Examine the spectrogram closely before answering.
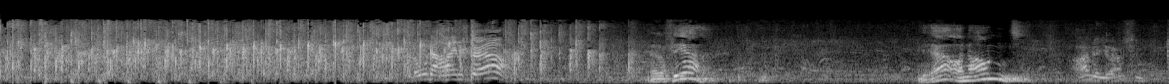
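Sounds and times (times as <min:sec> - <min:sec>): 
crowd applauding: 0:00.0 - 0:06.7
speech: 0:04.4 - 0:05.3, 0:06.5 - 0:07.2, 0:09.2 - 0:11.6.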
